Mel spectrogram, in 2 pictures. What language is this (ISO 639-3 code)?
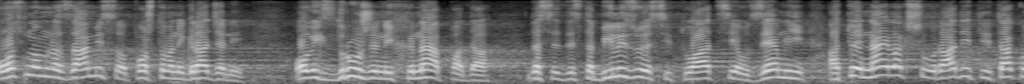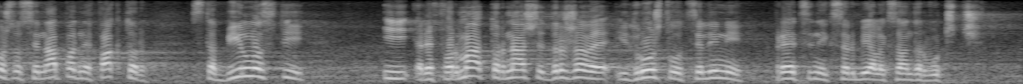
srp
